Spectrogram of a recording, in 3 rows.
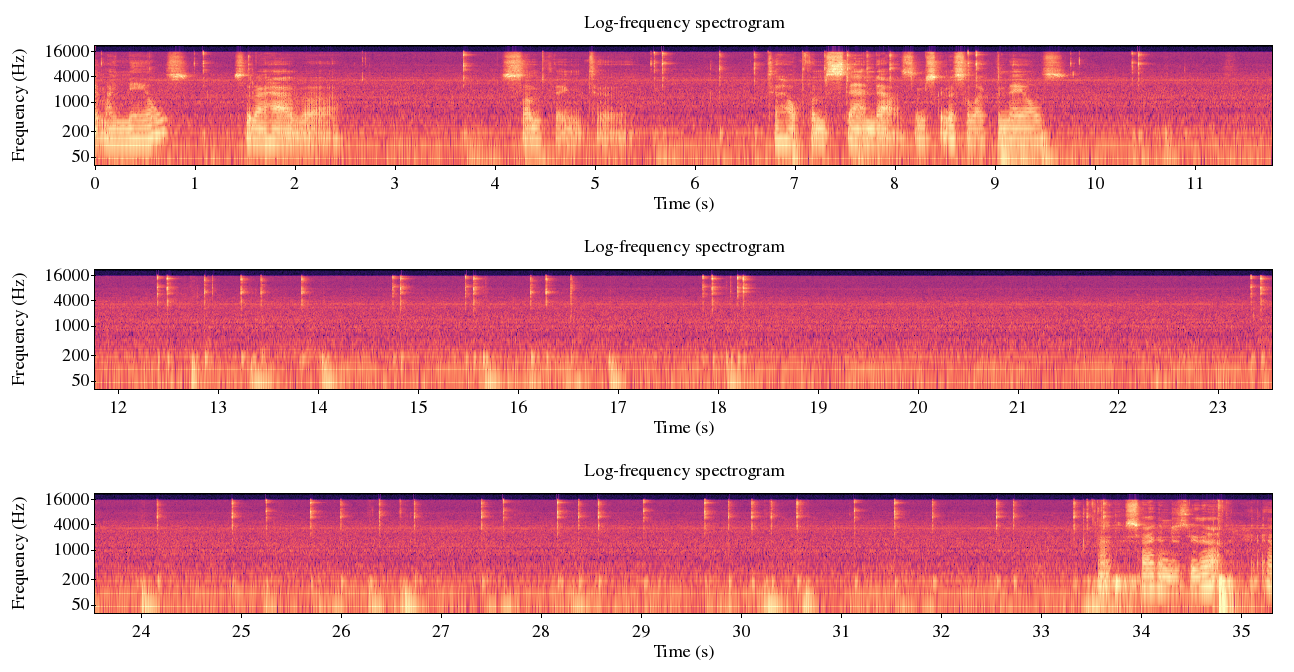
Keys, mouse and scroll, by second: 1.0-3.7 drag, 5.6 click, 6.2-6.5 middle drag, 7.2 alt+middle click, 7.7 middle click, 8.7 click, 10.3 ctrl+click, 12.4 click, 12.8 alt+middle click, 13.4-13.8 middle drag, 14.7 ctrl+click, 15.4 ctrl+click, 16.1 middle click, 17.8 ctrl+click, 23.3 click, 24.1 alt+middle click, 25.2-25.7 alt+drag, 26.0 alt+middle click, 26.7 alt+middle click, 27.6-28.1 alt+drag, 28.3 alt+middle drag, 29.0 alt+click, 29.8 alt+middle click, 30.1 alt+scroll up 3, 30.3 middle click, 30.5 scroll down 2, 30.6 alt+scroll up 2, 30.8 alt+scroll down 2, 31.1 alt+click, 31.9 alt+middle click, 32.7 alt+middle click, 33.4 middle drag.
